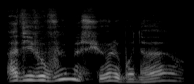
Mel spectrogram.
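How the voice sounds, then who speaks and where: A man voicing a grumpy old man in a wheelchair in a spoken tale, with a croaking voice. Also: fairly high pitch, big pitch swings, normal speed, voice pushed up. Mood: hopeful.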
